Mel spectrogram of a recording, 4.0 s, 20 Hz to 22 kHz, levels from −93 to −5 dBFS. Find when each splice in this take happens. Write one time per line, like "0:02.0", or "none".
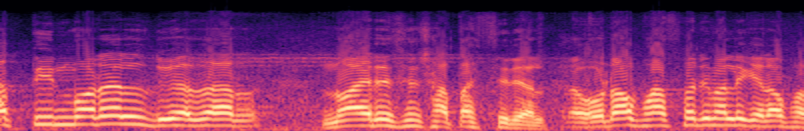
0:02.9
